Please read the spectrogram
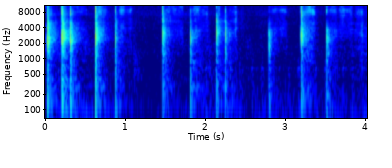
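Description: Chalk writing on a blackboard: a quick, uneven run of sharp taps and short scratching strokes as letters and a fraction line are chalked up.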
